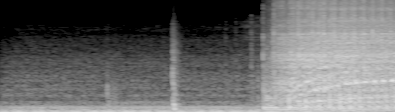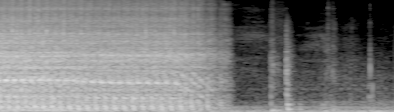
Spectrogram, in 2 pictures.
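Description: A Black+Decker jigsaw starts about two and a half seconds in, cutting through a wooden cabinet panel with a loud rapid rattle, and stops about six seconds in. A low hum runs beneath it before it starts, and a few sharp clicks follow.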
